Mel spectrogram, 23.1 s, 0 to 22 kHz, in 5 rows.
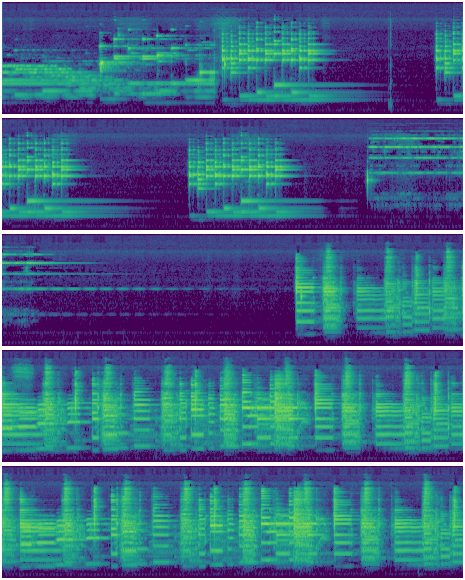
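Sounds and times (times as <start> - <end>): phone ringtone chime: 0.0 - 3.6, 4.4 - 5.7, 6.5 - 10.9
high bell tone: 8.3 - 11.4.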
